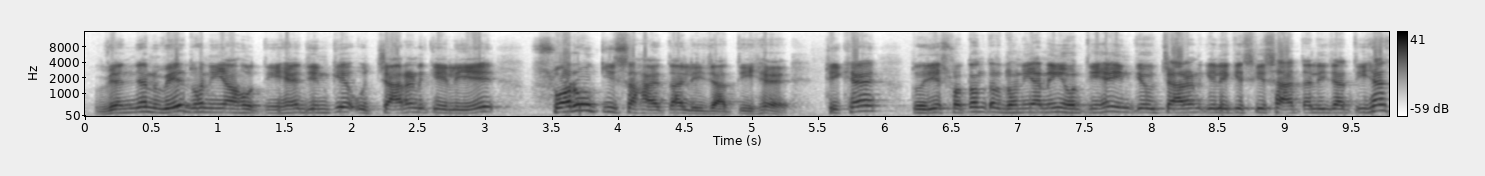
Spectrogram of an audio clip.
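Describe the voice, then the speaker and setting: A man's voice: a little high, fairly bright tone. A young man teaching an exam coaching lecture, who asks questions and answers them himself and recites letters one by one.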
